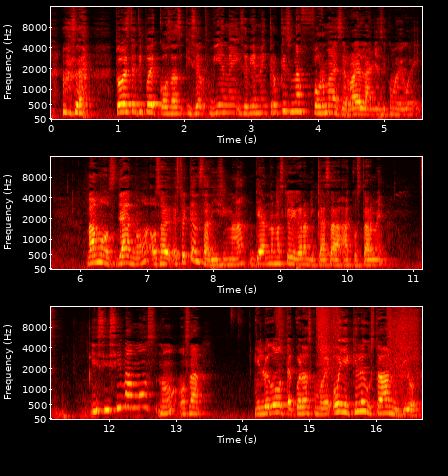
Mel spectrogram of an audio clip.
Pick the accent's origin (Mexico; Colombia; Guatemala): Mexico; somos vecinos de Estados Unidos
